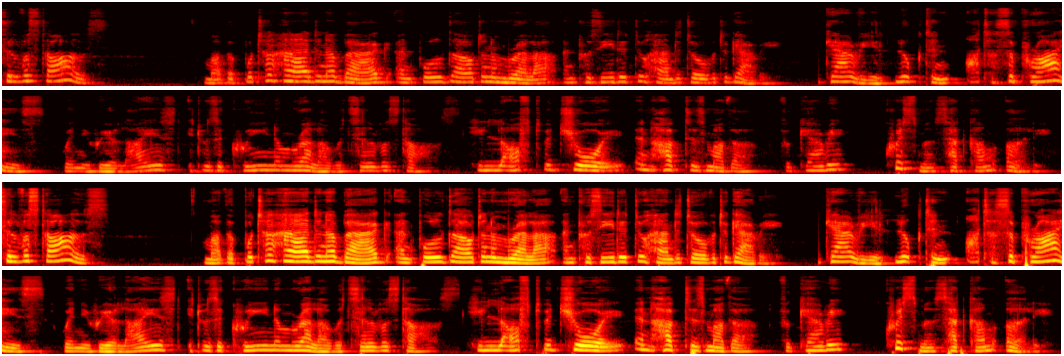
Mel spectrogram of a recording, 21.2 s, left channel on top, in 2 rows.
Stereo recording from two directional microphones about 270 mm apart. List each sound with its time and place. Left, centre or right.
0.0 s speech: right
2.0 s speech: right
8.2 s a woman's voice: right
